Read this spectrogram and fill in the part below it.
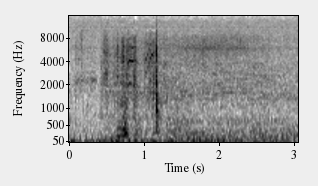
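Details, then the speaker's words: Van sliding door after its rails were cleaned with domestic cleaner and greased with cheap blue grease to cure a noise: low smooth rumble along the track and a soft thud, no squeal at all; the noise is fixed. "一般不会这样看的，哎，车主不会这样看的，已经没有异响了，听。"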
